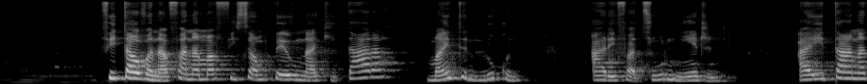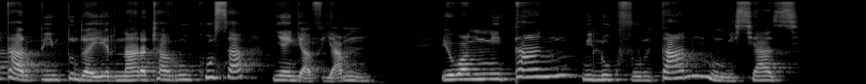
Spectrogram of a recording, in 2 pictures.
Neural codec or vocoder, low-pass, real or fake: autoencoder, 48 kHz, 128 numbers a frame, DAC-VAE, trained on Japanese speech; 19.8 kHz; fake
